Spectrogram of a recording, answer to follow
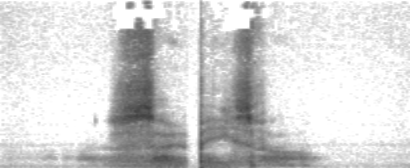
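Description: A man whispering two short phrases, each about a second long, with strong hissing 's' sounds and a brief break between them.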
